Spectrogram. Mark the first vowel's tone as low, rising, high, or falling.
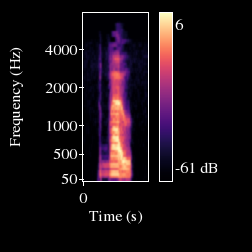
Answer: falling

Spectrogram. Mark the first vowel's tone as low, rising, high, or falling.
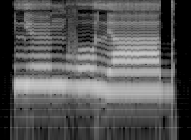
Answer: high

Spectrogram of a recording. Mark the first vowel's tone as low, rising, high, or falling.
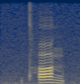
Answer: falling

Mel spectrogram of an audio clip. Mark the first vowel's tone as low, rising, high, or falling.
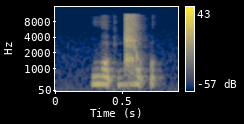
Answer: high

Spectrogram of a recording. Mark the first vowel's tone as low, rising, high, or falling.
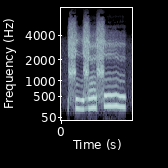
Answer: low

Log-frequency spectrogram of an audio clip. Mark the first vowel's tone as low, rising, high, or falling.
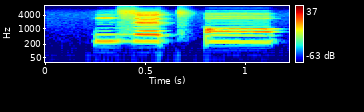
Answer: high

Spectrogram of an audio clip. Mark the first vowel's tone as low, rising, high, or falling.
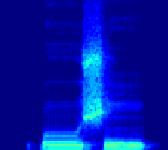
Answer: high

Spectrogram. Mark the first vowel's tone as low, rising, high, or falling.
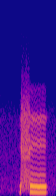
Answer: high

